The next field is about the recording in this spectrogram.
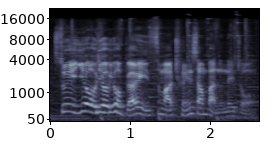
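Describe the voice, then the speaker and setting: High-pitched, lively young-sounding man chatting. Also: quick pace, soft background music. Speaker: voice actor on a cast Q&A panel. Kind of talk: casual group chat.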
